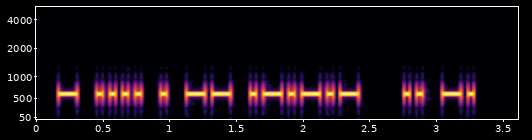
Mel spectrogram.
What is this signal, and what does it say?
Morse code, heard as a keyed tone, about 25 wpm, 600 Hz. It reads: THEM. IN
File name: the old man and the sea part 1 25wpm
